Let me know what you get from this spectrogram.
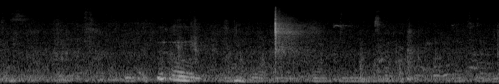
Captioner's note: people chattering softly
